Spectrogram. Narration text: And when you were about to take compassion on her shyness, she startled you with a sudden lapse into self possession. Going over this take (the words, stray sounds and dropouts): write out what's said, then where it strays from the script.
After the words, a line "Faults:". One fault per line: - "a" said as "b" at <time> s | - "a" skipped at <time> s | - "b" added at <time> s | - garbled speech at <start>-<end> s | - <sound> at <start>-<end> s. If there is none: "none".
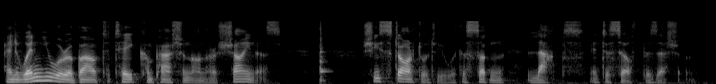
And when you were about to take compassion on her shyness, she startled you with a sudden lapse into self possession.
Faults:
- tap at 3.2-3.3 s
